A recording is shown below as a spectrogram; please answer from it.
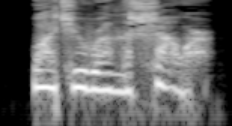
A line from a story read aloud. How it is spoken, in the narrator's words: whispered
